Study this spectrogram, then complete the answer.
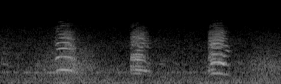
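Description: Three clear, nasal honks from a single goose approaching across ice fields, evenly spaced about three-quarters of a second apart, moderately close and distinct above a low steady background hiss.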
